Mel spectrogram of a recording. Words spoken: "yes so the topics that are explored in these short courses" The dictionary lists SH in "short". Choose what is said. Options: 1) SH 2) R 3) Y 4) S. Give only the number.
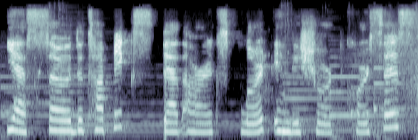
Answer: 1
